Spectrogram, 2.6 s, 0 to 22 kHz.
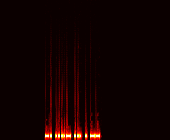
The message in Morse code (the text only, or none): N4SEM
